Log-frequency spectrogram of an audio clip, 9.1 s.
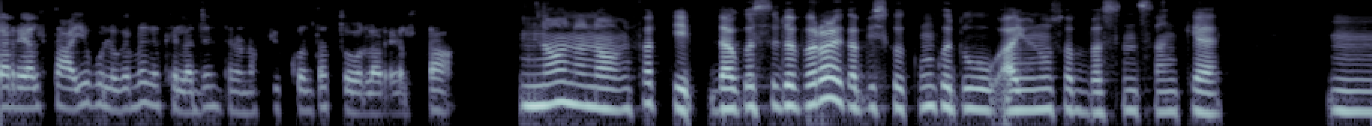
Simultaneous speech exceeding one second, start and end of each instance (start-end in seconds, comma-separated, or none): none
